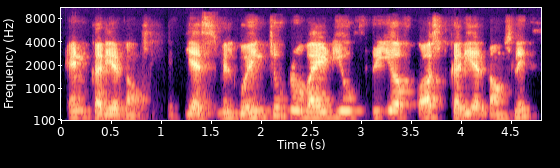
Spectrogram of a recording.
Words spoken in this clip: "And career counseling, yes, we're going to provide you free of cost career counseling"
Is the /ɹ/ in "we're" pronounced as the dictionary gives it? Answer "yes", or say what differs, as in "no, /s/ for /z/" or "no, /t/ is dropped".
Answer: no, /l/ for /ɹ/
